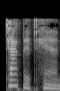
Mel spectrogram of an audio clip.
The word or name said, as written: tappithen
